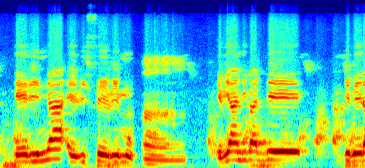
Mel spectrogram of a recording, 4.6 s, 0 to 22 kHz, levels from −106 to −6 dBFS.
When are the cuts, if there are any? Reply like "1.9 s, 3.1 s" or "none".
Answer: none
